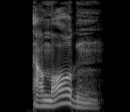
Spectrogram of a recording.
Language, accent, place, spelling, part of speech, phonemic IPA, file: German, Germany, Berlin, ermorden, verb, /ɛɐ̯ˈmɔʁdn̩/, De-ermorden.ogg
- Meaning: to murder, to assassinate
